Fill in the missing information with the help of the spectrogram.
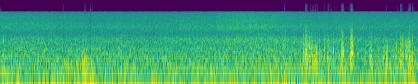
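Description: Wind buffeting the camera microphone as a heavy, steady low rumble, with a few sharper gusts near the end. Surf breaking in the background under the wind.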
